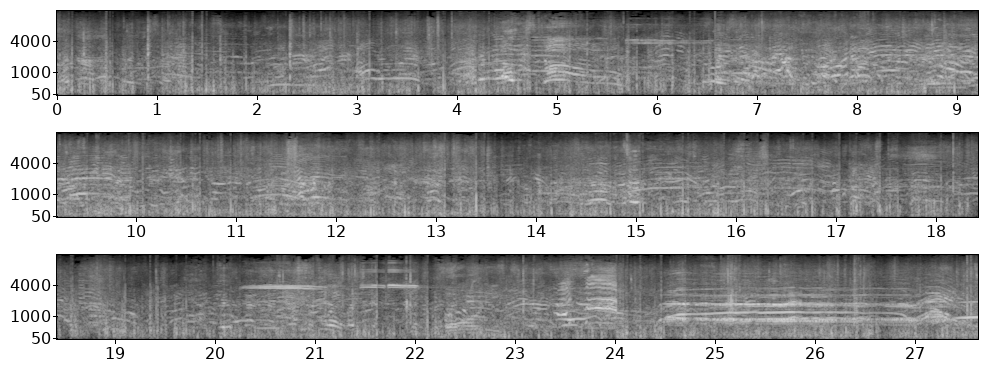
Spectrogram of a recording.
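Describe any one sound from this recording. A crowd of spectators shouts and cheers nearby outdoors.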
